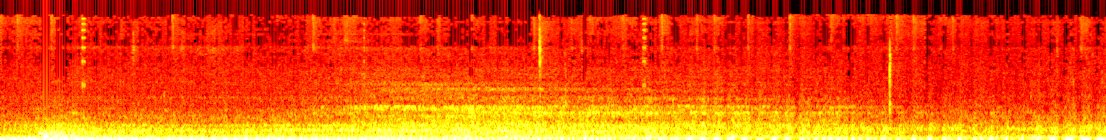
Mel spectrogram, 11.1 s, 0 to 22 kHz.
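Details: 2012 Ford F-150 5.0 on cold start: low, uneven idle that lopes, bucks and jerks while the ECU holds ignition timing retarded 9 degrees, with barely any vacuum, for about a minute until timing goes positive.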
